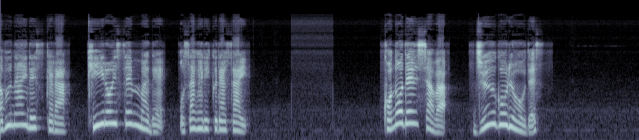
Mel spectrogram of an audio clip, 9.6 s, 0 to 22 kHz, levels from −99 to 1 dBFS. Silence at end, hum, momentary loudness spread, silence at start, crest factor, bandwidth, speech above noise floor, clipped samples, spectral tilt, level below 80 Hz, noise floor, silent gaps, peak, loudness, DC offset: 1.45 s; none; 10 LU; 0 s; 22 dB; 15 kHz; 45 dB; under 0.1%; -1 dB/octave; -76 dBFS; -67 dBFS; none; -2 dBFS; -21 LUFS; under 0.1%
